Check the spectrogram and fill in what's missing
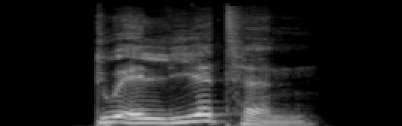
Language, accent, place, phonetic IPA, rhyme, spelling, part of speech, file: German, Germany, Berlin, [duɛˈliːɐ̯tn̩], -iːɐ̯tn̩, duellierten, adjective / verb, De-duellierten.ogg
- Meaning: inflection of duellieren: 1. first/third-person plural preterite 2. first/third-person plural subjunctive II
